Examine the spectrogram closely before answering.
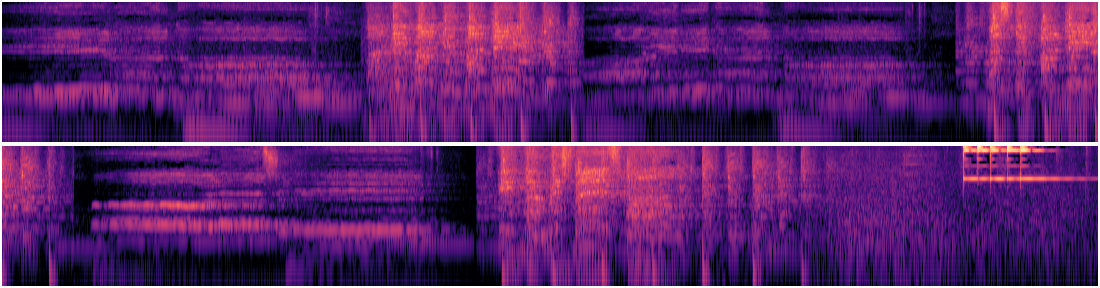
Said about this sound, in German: Auf der Wiener Kärntnerstraße hört man bereits Anfang November die Glöckchen läuten.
